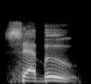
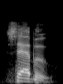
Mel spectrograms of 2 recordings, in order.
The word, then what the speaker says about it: Sabu: match coming up against Sabu or Shimano like to say Sabu it's Sabu know how to pronounce it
